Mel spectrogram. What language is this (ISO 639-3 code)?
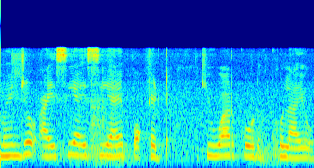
snd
